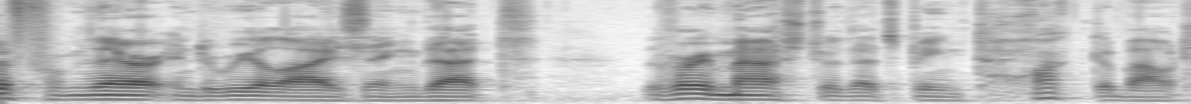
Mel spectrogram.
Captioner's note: none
